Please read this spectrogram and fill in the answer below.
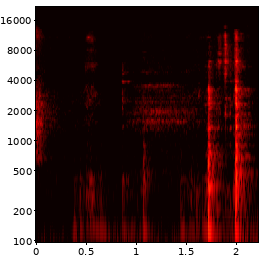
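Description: Soft handling of an unopened aluminium soda can on a stone countertop, with a short sharp knock near the end as a hand takes hold of the can.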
